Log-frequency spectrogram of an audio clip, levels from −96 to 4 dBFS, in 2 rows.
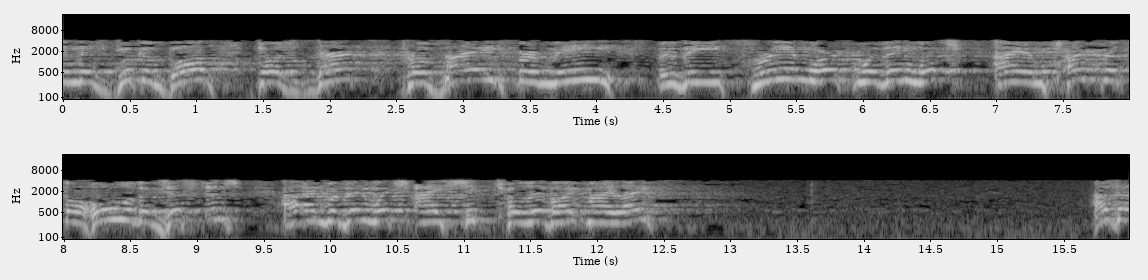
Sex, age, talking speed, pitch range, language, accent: male, 50-69, 115 wpm, 265-300 Hz, English, American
